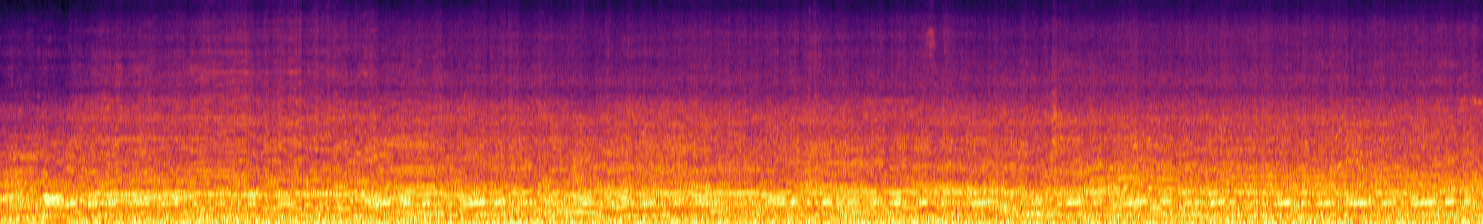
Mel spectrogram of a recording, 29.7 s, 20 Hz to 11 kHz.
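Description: Yamaha WR450F supermoto's single-cylinder four-stroke engine running at a steady cruising speed, its pitch holding with only slight wavering.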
